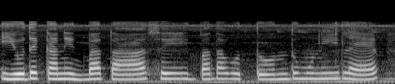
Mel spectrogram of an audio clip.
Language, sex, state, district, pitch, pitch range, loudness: Chakma, female, Tripura, Unakoti, 250 Hz, 240-260 Hz, -15 LUFS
